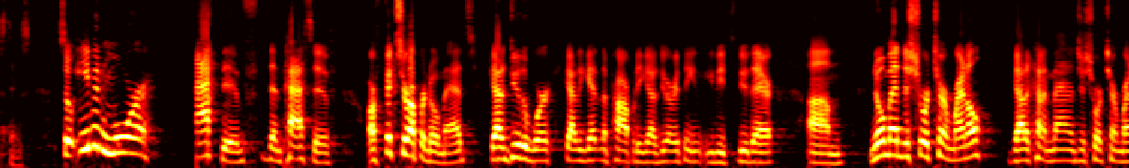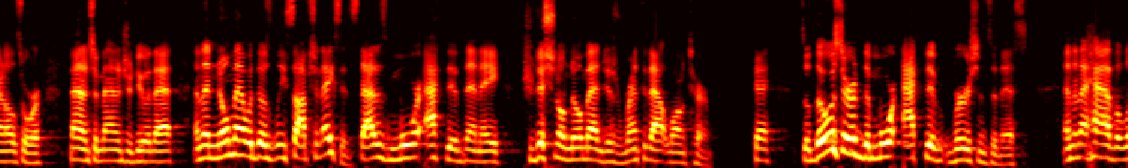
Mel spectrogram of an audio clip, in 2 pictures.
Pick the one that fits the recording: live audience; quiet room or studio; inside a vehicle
live audience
